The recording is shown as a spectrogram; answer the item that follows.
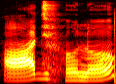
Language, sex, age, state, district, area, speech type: Bengali, male, 60+, West Bengal, Jhargram, rural, read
